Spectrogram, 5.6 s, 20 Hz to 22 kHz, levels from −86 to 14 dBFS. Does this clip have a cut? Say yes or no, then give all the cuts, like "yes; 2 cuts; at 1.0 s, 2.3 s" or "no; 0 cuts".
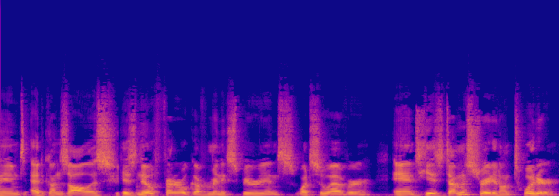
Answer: yes; 2 cuts; at 1.1 s, 3.8 s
